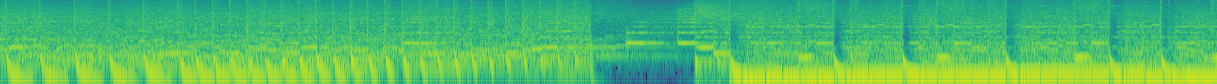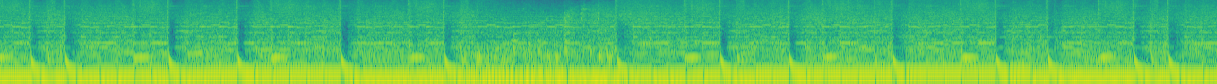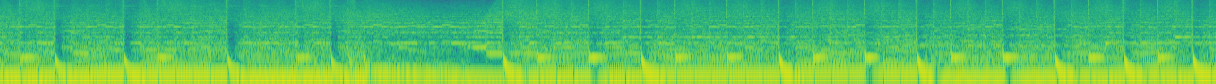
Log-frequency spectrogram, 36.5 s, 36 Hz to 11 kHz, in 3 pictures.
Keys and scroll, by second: 1.2 ctrl+d, 2.1 ctrl+d, 3.2 ctrl+d, 4.0 ctrl+d, 5.4 ctrl+t, 6.2 ctrl+d, 6.4 ctrl+0, 8.3 ctrl+d, 9.6 ctrl+-, 10.9 ctrl+t, 21.0 ctrl+z, 22.0 ctrl+d, 25.2 ctrl+t, 29.8 alt+Left.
